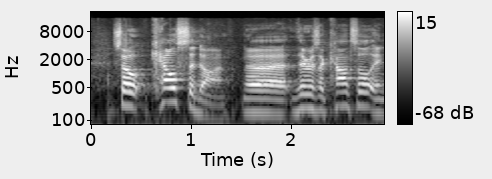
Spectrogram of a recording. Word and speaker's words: Chalcedon: I believe it should be properly pronounced Chalcedon. Chalcedon. – Part CH like chasm.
